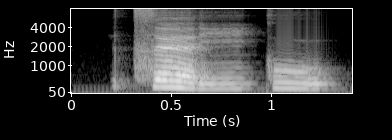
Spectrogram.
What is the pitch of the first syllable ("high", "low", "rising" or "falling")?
falling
